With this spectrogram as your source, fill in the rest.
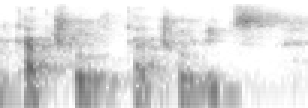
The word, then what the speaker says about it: Katowice: Ne me demandez pas le nom de la ville parce que je serais incapable de prononcer ce nom, Katowice.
